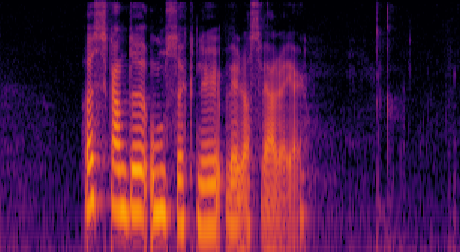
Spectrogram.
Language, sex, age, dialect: Faroese, female, 15-35, Norðuroyggjar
